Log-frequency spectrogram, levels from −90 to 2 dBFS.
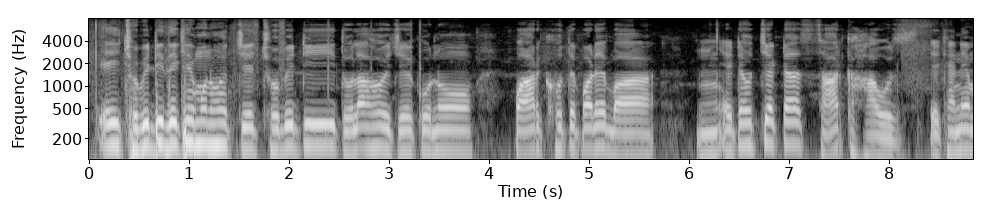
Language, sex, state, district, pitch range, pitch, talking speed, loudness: Bengali, male, West Bengal, Kolkata, 120-155 Hz, 135 Hz, 135 wpm, -16 LUFS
